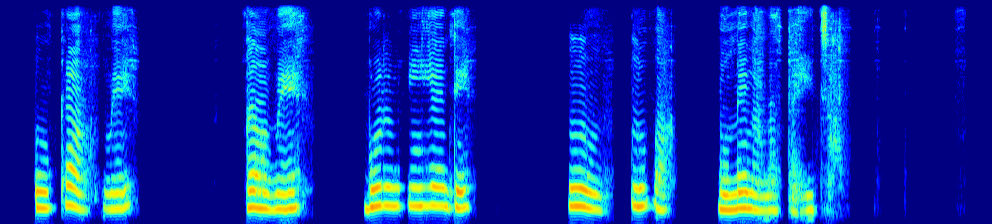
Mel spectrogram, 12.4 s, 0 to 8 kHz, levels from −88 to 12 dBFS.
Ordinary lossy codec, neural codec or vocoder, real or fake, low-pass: none; codec, 44.1 kHz, 1.7 kbps, Pupu-Codec; fake; 7.2 kHz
